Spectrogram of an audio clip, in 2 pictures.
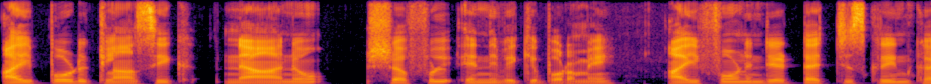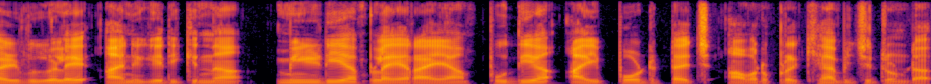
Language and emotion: Malayalam, neutral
